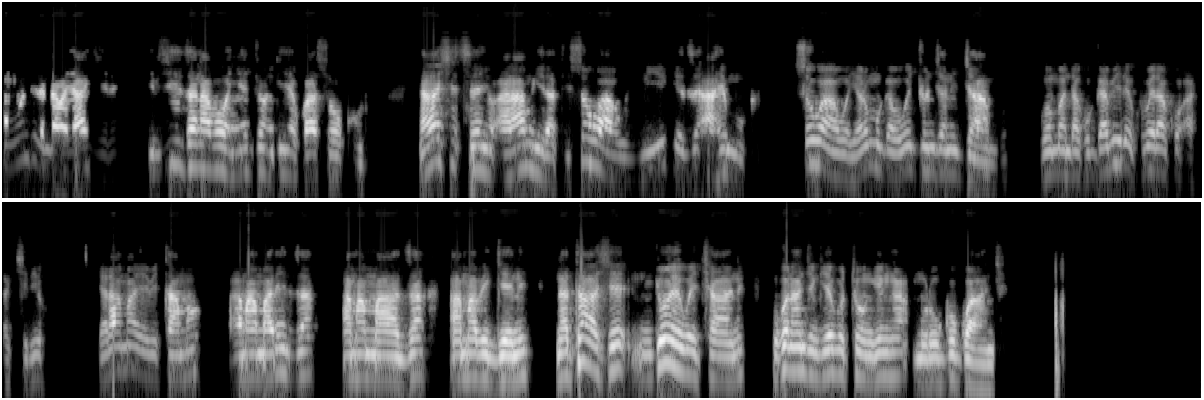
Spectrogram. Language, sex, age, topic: Rundi, male, 36-49, agriculture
